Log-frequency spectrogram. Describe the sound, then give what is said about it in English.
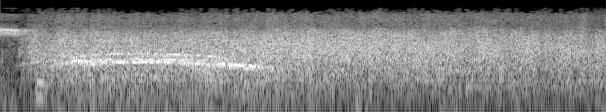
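A studio audience cheers and applauds for Clement Freud, a dense, steady wash of clapping with a few whoops rising over it. The sound stays loud and even throughout. “This week they are cheering for Clement Freud because he has brought a group with him.”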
